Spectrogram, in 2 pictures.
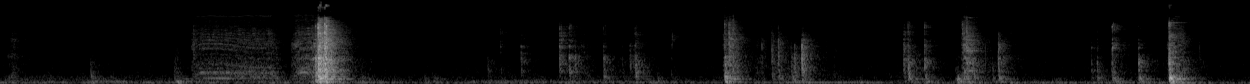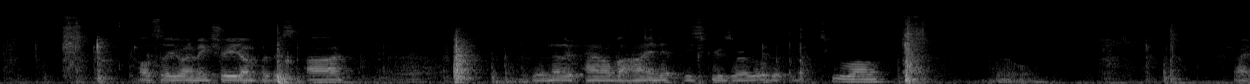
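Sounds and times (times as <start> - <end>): power drill whirring: 1.9 - 3.6.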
